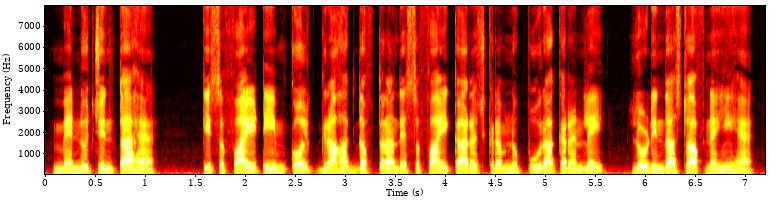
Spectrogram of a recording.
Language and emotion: Punjabi, fearful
